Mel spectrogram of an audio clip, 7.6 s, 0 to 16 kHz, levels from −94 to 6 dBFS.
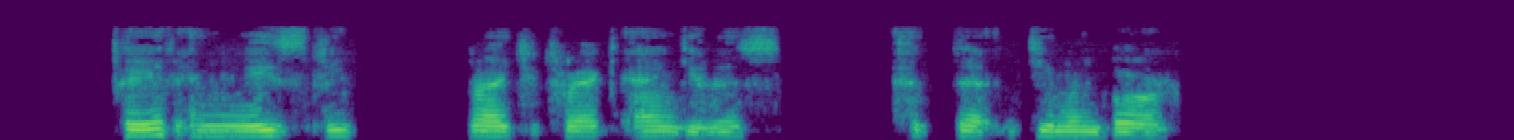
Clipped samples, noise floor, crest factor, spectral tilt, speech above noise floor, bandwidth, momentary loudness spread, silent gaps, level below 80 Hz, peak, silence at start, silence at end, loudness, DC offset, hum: under 0.1%; under -90 dBFS; 18 dB; -5.5 dB/octave; over 68 dB; 7.6 kHz; 13 LU; 1.81-2.34 s, 3.93-4.46 s, 4.67-4.77 s; -74 dBFS; -6 dBFS; 0.6 s; 1.75 s; -23 LUFS; under 0.1%; none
